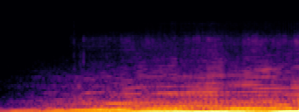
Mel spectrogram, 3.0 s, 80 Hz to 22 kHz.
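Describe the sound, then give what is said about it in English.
A Cape Air pilot fires up the engine of a 9-seat propeller plane in Hagerstown, Maryland, before taking off for Baltimore; it drones steadily, its low harmonic hum building slightly in pitch and loudness as it revs, with no voices present. “At least four times a day, a Cape Air pilot fires up a 9-seat propeller plane in Hagerstown, Maryland, and takes off for Baltimore, sometimes with no passengers aboard.”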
